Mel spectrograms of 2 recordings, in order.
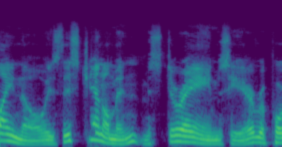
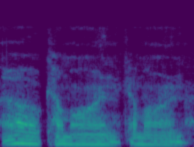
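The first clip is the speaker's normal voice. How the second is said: much softer, slow grumble; impatient mutter; 7 semitones lower, 12 dB quieter, slower than usual. Acted. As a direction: grumble under the breath. Cop mutters impatiently at door.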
